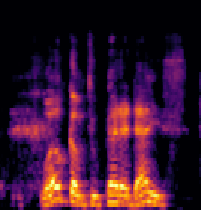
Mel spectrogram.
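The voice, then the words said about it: Bad put-on Jamaican accent. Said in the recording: “Jamaica. ... Where'd your accent go? ... It was a really bad accent. ... He used to be Jamaican. ... he was Jafaking.”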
